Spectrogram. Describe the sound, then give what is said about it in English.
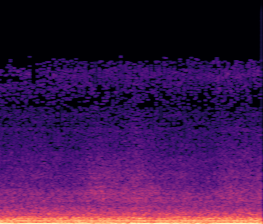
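Cars driving by on a street beside a bike lane give a faint, continuous low rumble with a steady hum, unbroken by distinct pass-bys. “Cars drive by a bike lane in slow motion. Two people bike along a sidewalk as cars drive by.”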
